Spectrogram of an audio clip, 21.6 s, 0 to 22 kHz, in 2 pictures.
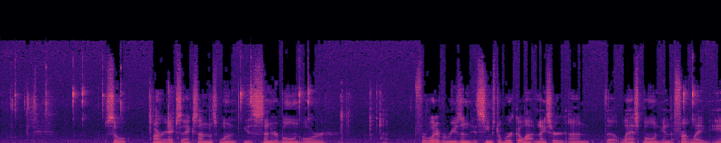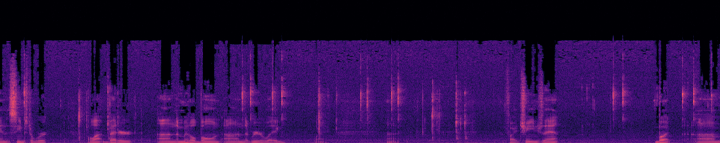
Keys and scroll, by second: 2.2 r, 2.5 x, 5.1 r, 5.5 x, 11.9 r, 12.3 x, 15.5 g, 17.2 r, 17.6 x.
